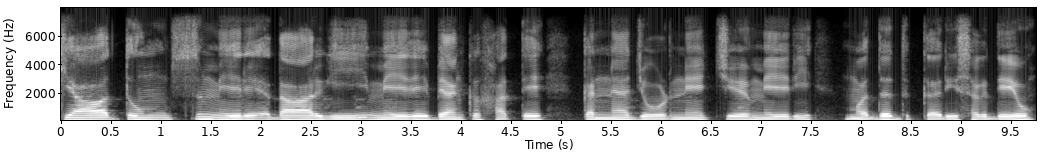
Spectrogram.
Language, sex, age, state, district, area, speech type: Dogri, male, 18-30, Jammu and Kashmir, Kathua, rural, read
